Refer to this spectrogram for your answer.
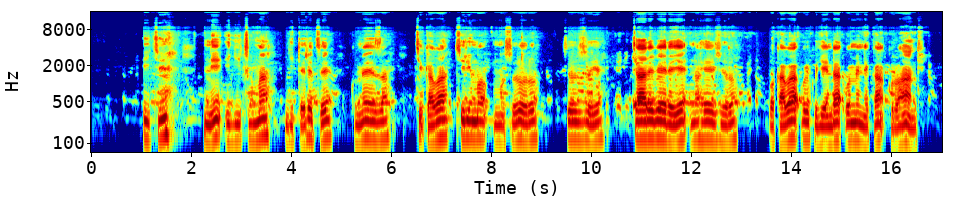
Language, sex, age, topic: Kinyarwanda, male, 25-35, government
